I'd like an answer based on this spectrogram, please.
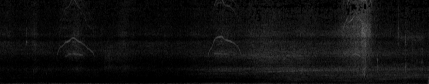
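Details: Latte, an orange-and-white younger brother cat rescued as a kitten, sweetly pleading with his dad for something indoors. Two soft, high, arching meows about three seconds apart, then a brief brighter squeak near the end, over a steady low room hum.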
